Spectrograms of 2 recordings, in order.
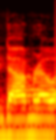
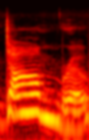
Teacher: the pronunciation, the emphasis is on the first syllable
